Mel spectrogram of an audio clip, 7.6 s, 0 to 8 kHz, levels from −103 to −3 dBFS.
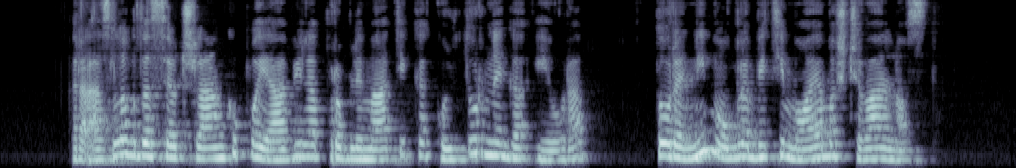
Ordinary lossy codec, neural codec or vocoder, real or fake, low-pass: none; none; real; none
